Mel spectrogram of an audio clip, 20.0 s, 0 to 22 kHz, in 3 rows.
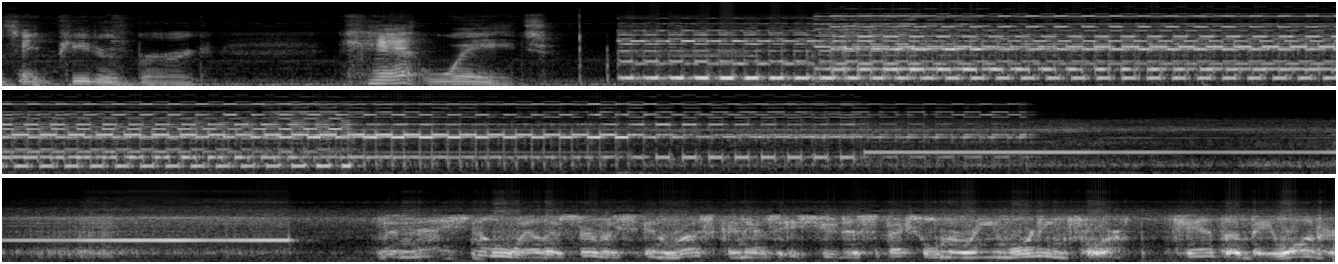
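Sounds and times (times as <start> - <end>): steady warning alert tone: 3.2 - 14.8
weather alert radio alarms beeping: 3.4 - 14.9.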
